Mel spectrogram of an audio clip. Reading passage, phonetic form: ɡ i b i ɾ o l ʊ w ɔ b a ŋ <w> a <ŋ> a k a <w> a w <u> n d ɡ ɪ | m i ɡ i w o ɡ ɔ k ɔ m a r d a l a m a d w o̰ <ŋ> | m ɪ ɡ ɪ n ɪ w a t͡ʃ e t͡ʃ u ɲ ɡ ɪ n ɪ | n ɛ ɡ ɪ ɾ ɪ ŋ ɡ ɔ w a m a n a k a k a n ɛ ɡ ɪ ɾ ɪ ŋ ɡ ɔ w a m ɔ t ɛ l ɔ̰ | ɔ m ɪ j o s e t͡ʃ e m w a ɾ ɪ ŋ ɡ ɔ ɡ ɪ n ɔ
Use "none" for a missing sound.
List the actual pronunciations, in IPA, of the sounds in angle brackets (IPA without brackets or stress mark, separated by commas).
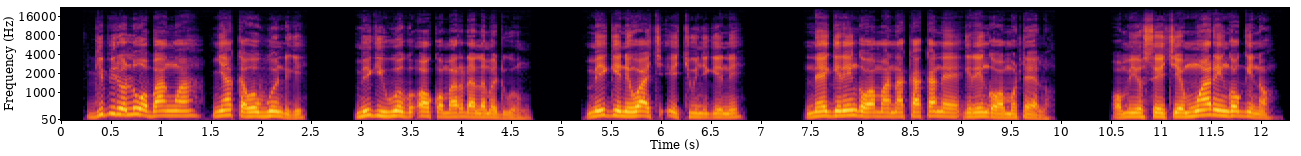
w, ɲ, w, o, ŋ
